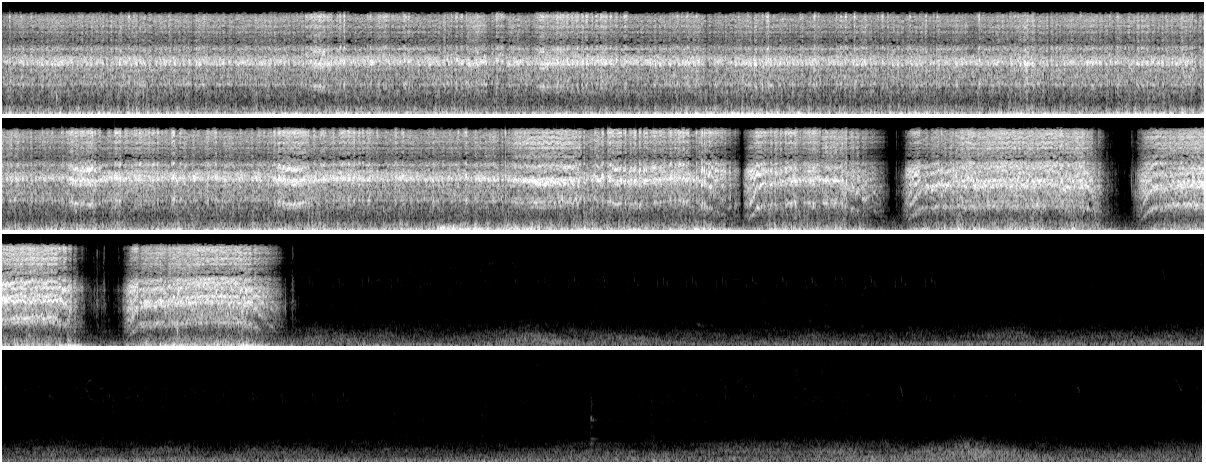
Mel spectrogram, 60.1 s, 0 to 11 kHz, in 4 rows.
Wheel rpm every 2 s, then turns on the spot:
230, 230, 230, 230, 230, 230, 230, 230, 230, 230, 230, 210, 130, 120, 130, 130, 120, 0, 0, 0, 0, 0, 0, 0, 0, 0, 0, 0, 0, 0.
28-30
